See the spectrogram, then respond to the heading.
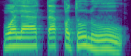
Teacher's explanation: वाव होंठों की ना तमाम गुलाई के साथ, ला पे मद सिबिल अलिफ, क़ाफ पे कलकला किया जाएगा।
